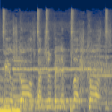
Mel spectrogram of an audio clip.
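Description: Hip-hop track with a rapping voice over a beat, a deep bass note dropping out about half a second in.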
